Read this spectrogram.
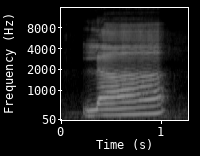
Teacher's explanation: لا، یہ بھی مد ہے، مد منفصل، اسے بھی 3 سے 4 الف کے مقدار کھینچیں گے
